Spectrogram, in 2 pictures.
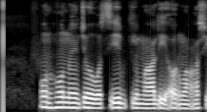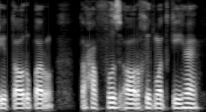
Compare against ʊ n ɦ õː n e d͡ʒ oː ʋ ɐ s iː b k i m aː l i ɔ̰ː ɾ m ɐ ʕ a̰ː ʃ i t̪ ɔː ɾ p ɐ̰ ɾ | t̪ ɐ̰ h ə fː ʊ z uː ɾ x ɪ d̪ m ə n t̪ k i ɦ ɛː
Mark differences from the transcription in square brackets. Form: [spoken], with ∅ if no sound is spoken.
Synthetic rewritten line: ʊ n ɦ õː n e d͡ʒ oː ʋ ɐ s iː b k i m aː l i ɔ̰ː ɾ m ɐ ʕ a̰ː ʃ i t̪ ɔː ɾ p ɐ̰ ɾ | t̪ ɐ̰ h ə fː ʊ z [ɔː] ɾ x ɪ d̪ m ə [∅] t̪ k i ɦ ɛː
